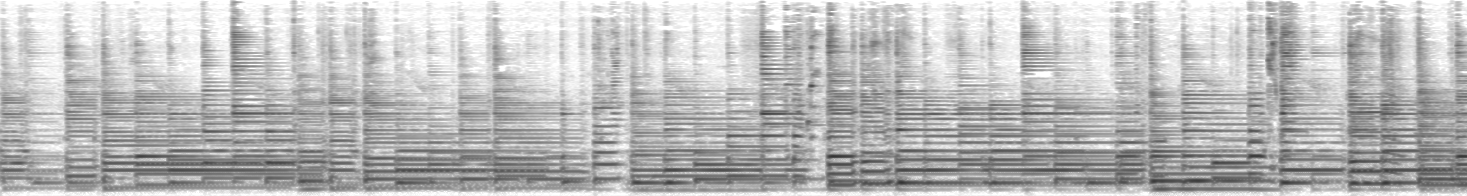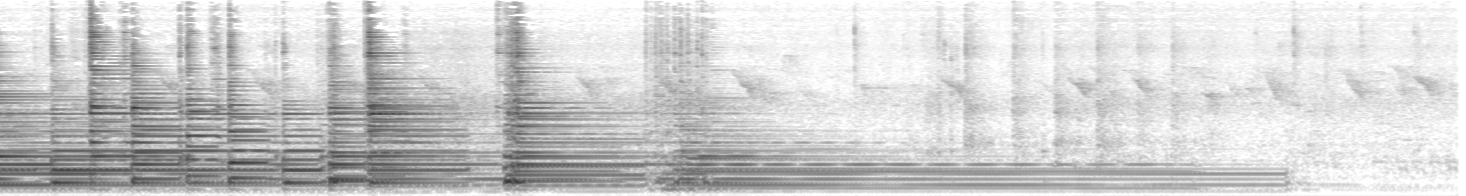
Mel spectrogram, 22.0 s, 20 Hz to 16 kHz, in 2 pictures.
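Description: Background music on acoustic guitar: a run of plucked notes, then a final chord about 16 seconds in that is left to ring and fade before cutting off near the end.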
